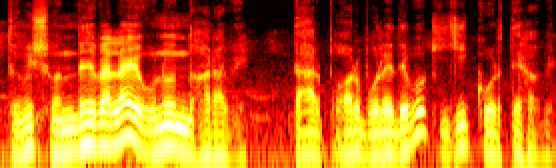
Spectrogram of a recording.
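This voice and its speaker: A man voicing a kindly older father-in-law in an audio story, soft, fatherly and reassuring. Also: low-pitched, normal speed, pitched below the performer's own voice. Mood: gentle, reassuring. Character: gentle, kindly older father-in-law guiding his daughter-in-law. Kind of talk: Bengali audio story acting. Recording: music behind the voice.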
